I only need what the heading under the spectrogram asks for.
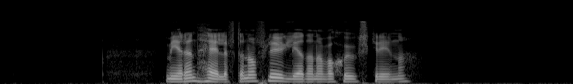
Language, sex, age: Swedish, male, 32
